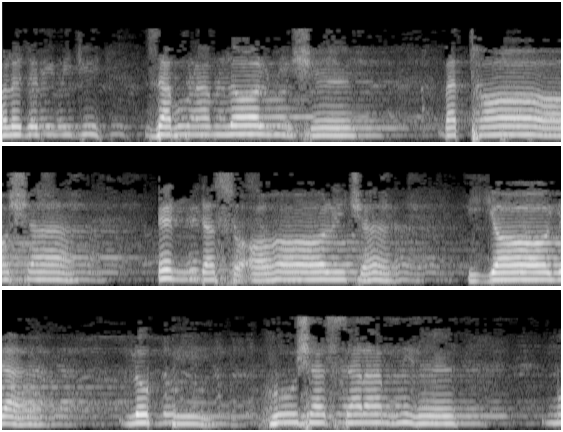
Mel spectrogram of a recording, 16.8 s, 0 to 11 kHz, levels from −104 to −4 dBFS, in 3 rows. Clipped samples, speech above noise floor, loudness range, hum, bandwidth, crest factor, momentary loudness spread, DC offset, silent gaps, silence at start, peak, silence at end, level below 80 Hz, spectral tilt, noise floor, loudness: under 0.1%; 23 dB; 4 LU; none; 5.8 kHz; 18 dB; 19 LU; under 0.1%; none; 0 s; -6 dBFS; 0 s; -60 dBFS; -11.5 dB/octave; -47 dBFS; -25 LUFS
